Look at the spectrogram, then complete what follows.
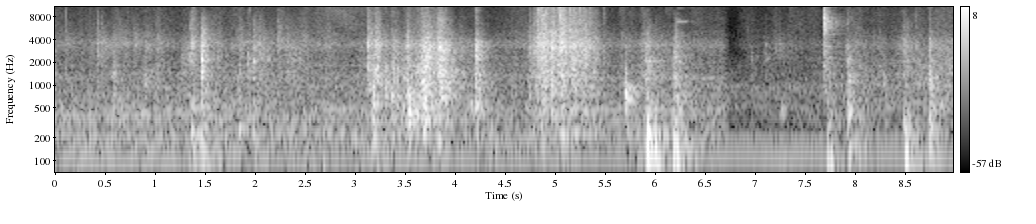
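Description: Kitchen cupboard doors opening and closing and dishes being handled: a scattering of knocks, clinks and a brief scrape over a steady low hum.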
